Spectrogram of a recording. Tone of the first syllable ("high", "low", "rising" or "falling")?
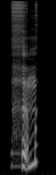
rising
